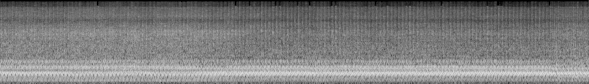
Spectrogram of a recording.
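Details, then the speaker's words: Husqvarna Z4822 zero-turn mower with a stuck choke and an uncleaned carb: a loud, uneven, loping beat at steady throttle with gaps in the firing. The right cylinder is suspected not to be firing, possibly from dirty carb jets; not confirmed. "Does not feel like the right side is firing though, so we may have a little bit of a carb issue on the right side."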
